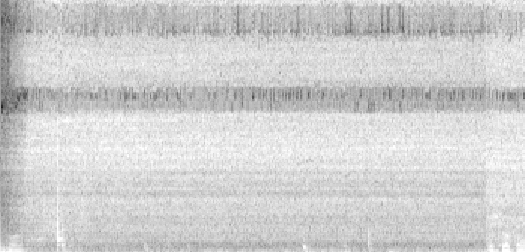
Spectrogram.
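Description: A steady, broad hiss of steam jetting out continuously, with occasional faint clicks and knocks beneath it, and a voice briefly heard at the end.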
